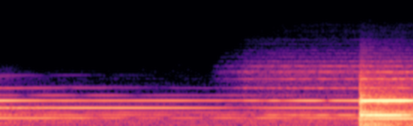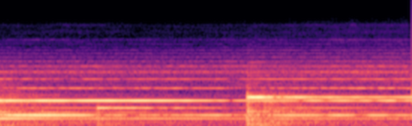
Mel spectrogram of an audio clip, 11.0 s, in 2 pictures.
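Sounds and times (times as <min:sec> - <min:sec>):
orchestral music: 0:02.9 - 0:10.9.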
